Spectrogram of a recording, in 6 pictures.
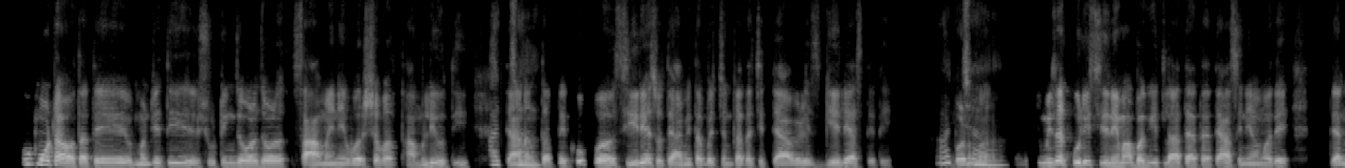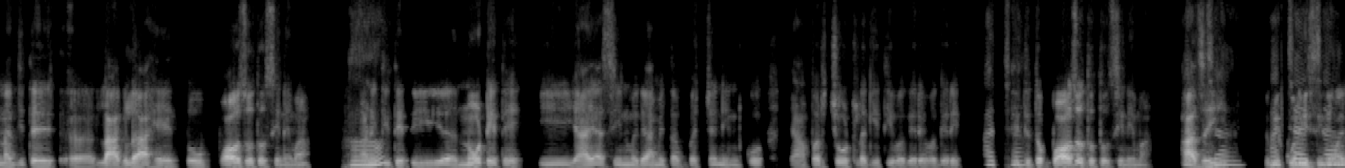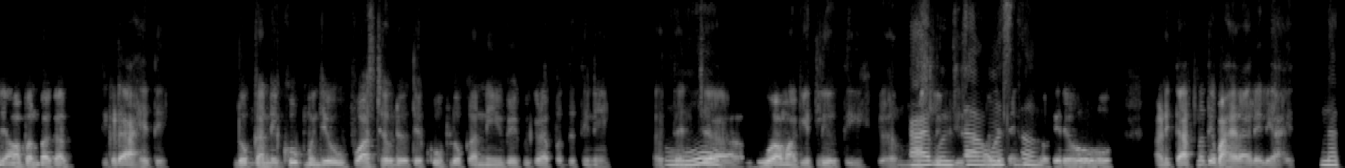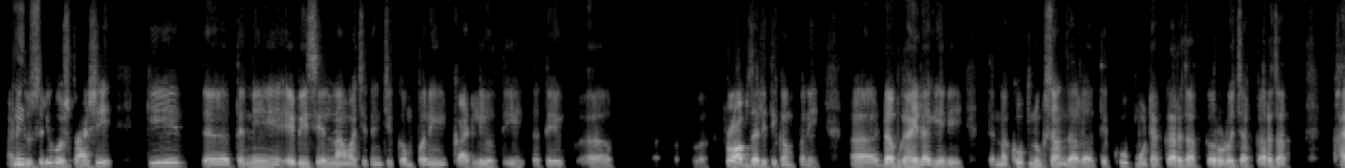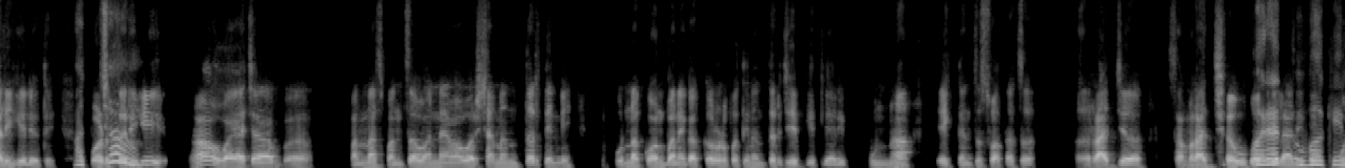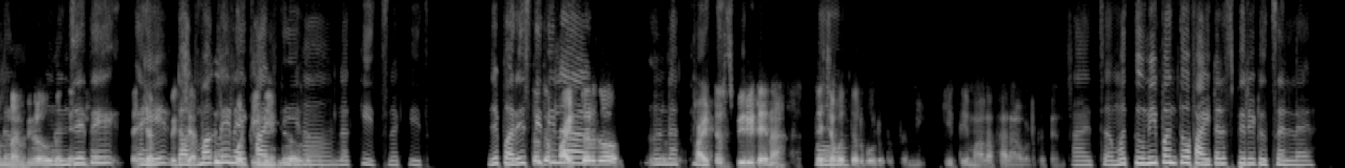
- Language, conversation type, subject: Marathi, podcast, तुझ्यावर सर्वाधिक प्रभाव टाकणारा कलाकार कोण आहे?
- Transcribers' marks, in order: in English: "पॉज"; in English: "नोट"; in Hindi: "इनको यहाँ पर चोट लगी थी"; in English: "पॉज"; surprised: "ओह!"; surprised: "अच्छा!"; laughing while speaking: "साम्राज्य"; tapping; in English: "फाईटर"; other noise; in English: "फाईटर"; in English: "फाईटर"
